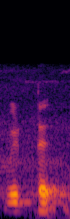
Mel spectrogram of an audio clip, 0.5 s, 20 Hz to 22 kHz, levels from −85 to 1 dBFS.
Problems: none marked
